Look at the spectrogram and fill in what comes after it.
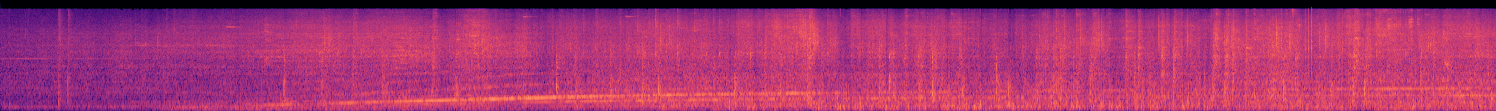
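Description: Kōnan Railway Ōwani Line electric train pulling away from a standstill, heard from inside the car: a motor whine starts about three seconds in, rises in pitch as the train accelerates and levels off at cruising speed. The running noise and wheels clattering over the rail joints grow louder as it speeds up.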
